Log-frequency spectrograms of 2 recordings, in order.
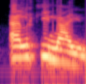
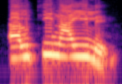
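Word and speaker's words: alkenyl: ALK last का ENYL, एल्कीनाइल। क्या पढ़ेंगे, एल्कीनाइल, इनाइल उच्चारण होना चाहिए लास्ट का, ENYL, ENYL, एल्कीनाइल, एल्कीनाइल।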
